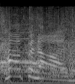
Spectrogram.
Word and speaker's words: tapenade: The tapenade.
